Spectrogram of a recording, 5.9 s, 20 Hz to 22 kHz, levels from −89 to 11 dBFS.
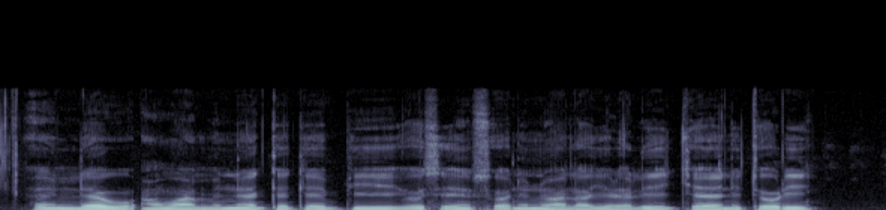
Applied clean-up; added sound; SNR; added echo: none; none; none; none.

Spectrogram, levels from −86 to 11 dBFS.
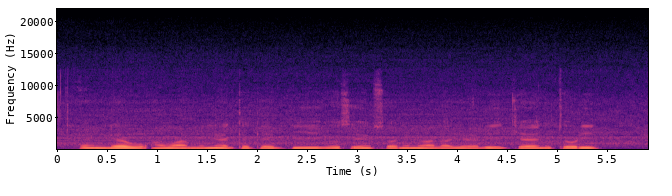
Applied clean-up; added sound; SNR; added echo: none; Domestic sounds, home sounds; 18 dB; none.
